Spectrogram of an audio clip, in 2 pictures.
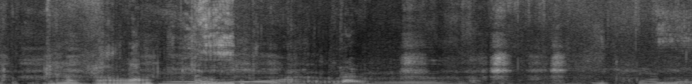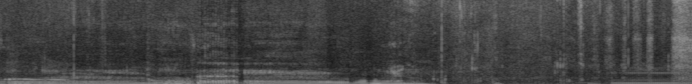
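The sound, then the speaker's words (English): Several wolves growl and whine over one another out of jealousy during a greeting, in a continuous jumble of low rumbling snarls and higher yelping vocalizations, loud and busy throughout. “A little jealousy going on there.”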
